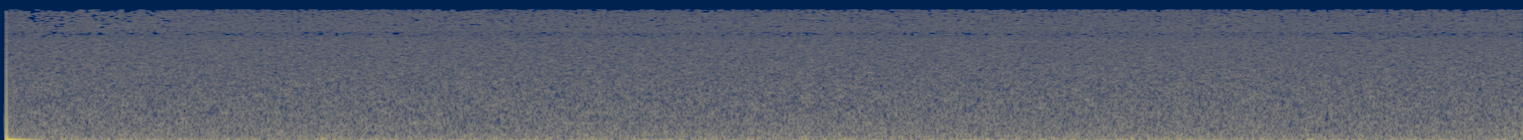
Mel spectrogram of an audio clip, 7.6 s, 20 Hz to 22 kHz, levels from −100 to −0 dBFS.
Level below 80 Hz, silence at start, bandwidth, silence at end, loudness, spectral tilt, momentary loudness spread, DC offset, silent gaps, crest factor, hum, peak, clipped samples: -42 dBFS; 0 s; 17 kHz; 0 s; -39 LUFS; -3 dB/octave; 1 LU; under 0.1%; none; 24 dB; none; -8 dBFS; under 0.1%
